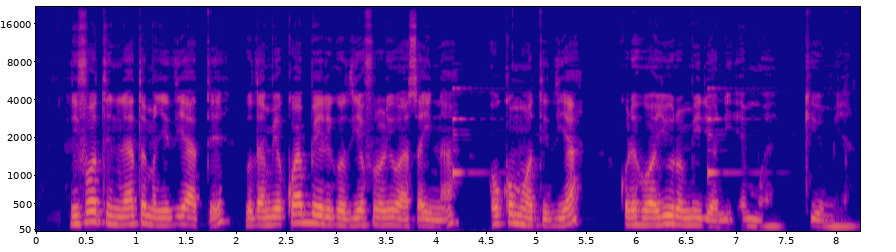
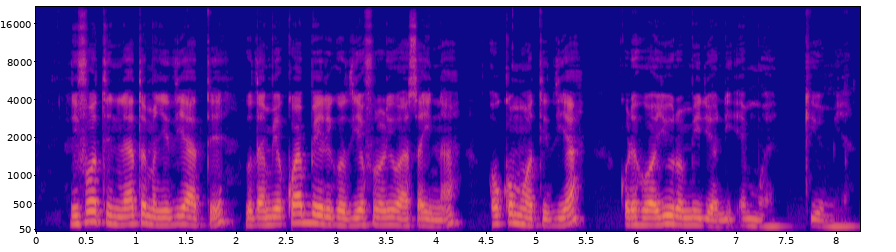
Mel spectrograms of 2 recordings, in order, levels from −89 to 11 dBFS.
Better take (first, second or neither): second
